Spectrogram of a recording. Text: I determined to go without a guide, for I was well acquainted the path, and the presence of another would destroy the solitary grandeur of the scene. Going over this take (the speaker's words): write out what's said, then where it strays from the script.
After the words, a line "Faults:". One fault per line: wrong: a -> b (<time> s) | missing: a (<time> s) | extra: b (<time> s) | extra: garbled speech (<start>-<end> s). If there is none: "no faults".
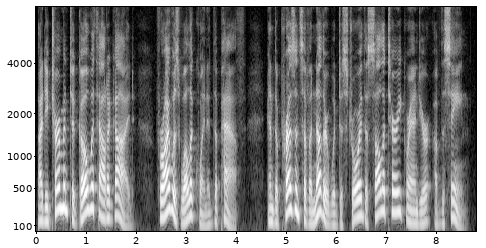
I determined to go without a guide, for I was well acquainted the path, and the presence of another would destroy the solitary grandeur of the scene.
Faults:
no faults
